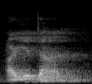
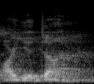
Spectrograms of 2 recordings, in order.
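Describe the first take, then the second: First: Said in the usual way. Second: Are you done said lower, quieter and more pointed; insistent repeat. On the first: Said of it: "he says". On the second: Retold or imitated. Sponsor quietly insists the ranting speaker really is done. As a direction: press Are you done a second time, low and meaning it. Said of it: "No, no, [name]".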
